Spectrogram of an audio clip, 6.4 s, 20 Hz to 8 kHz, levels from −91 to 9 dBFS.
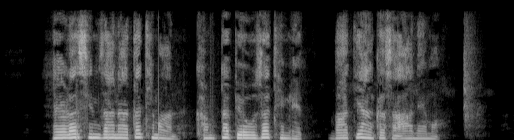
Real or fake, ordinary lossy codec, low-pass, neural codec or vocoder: fake; AAC, 48 kbps; 7.2 kHz; vocoder, 22.05 kHz, 80 mel bands, Vocos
